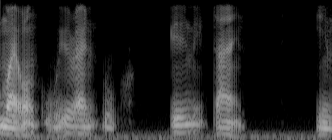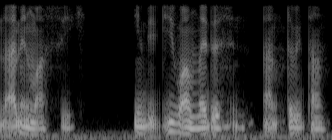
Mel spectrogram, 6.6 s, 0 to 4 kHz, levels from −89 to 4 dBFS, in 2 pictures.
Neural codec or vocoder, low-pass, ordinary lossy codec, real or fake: autoencoder, 22.05 kHz, a latent of 192 numbers a frame, VITS, trained on many speakers; 3.6 kHz; Opus, 64 kbps; fake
